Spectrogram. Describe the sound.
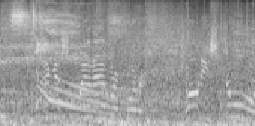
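A packed wrestling arena crowd roars and yells on its feet after Tony Storm beats Britt Baker with a spike piledriver, dense overlapping shouts and cheers filling the space at steady high volume, with individual voices rising and falling through the din.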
